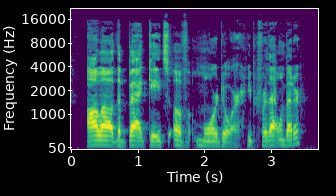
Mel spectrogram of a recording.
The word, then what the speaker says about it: Mordor: it's pronounced but yeah Mordor it'll be a lot like that I like pronouncing it Mordor because in the rings of power they were like really rolling the r okay Mordor because I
